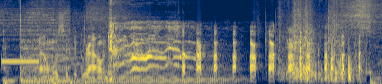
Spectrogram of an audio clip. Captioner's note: laughter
